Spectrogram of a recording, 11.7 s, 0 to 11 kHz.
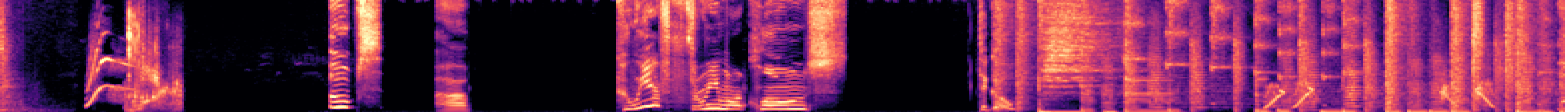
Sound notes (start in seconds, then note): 0.9 splat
